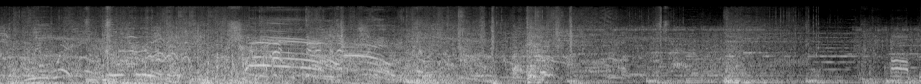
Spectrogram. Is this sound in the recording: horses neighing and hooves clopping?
yes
